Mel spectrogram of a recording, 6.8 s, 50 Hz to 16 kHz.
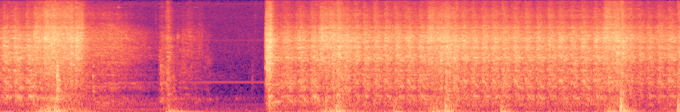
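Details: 1995 Chevy S10 Blazer, 4.3L Vortec V6: cranking, a pause, then it bursts into rough running on starting fluid. This shows the timing, previously 180° out, is now right.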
